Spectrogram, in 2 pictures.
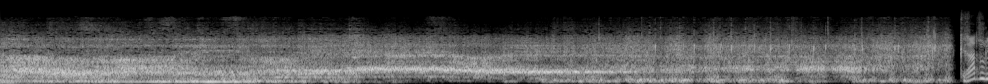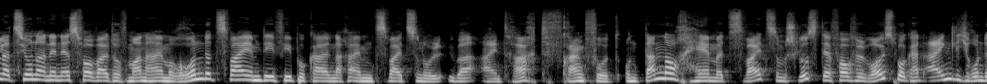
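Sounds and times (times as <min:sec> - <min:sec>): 
football crowd cheering SV Waldhof Mannheim's DFB-Pokal win over Eintracht Frankfurt: 0:00.0 - 0:09.6
speech: 0:09.9 - 0:19.7.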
